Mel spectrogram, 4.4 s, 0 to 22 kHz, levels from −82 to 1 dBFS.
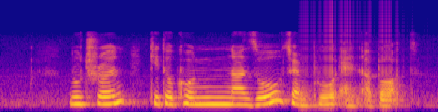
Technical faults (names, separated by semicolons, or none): block size mismatch (padded)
